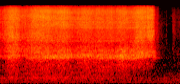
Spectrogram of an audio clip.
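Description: A small green-and-white brush is rubbed across a large, soft piece of black woven fabric with a white grid pattern, laid flat on a table and held still by one hand. It makes a steady, bright, hissy brushing sound with a slight tonal edge in the upper mids, lasting about three seconds before stopping abruptly into a quiet background.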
